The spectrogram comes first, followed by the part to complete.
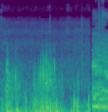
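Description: Wind buffeting a phone's microphone outdoors, an uneven low rumble. It cuts off abruptly just before the end.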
